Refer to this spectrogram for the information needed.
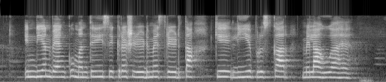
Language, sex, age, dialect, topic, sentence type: Hindi, female, 18-24, Kanauji Braj Bhasha, banking, statement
